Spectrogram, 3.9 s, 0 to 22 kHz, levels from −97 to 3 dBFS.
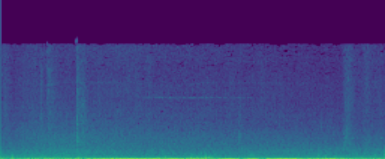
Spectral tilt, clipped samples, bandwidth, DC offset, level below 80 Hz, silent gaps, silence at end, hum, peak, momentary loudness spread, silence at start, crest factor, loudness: -8 dB/octave; under 0.1%; 4.4 kHz; under 0.1%; -20 dBFS; none; 0 s; none; -8 dBFS; 8 LU; 0 s; 10 dB; -25 LUFS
